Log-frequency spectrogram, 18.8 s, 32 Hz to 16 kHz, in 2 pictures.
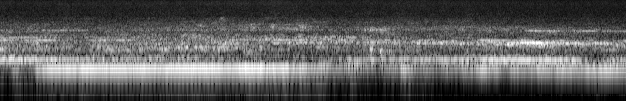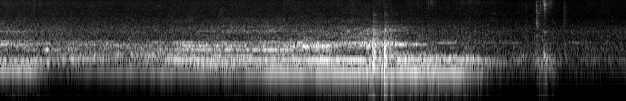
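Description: Seibu 2000 series electric train running: a steady hum made of several held tones, with a sharp knock about 15 seconds in, then the sound drops away to much quieter near the end.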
